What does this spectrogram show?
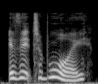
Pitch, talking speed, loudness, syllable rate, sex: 260 Hz, 245 wpm, -15 LUFS, 5.3 syllables/s, female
